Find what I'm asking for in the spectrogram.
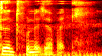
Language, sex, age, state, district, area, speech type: Bodo, female, 45-60, Assam, Kokrajhar, rural, spontaneous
